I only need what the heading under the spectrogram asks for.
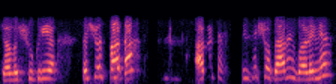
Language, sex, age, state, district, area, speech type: Kashmiri, female, 18-30, Jammu and Kashmir, Bandipora, rural, conversation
